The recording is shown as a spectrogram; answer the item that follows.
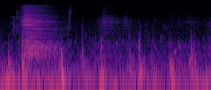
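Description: Small waves lapping against a fishing boat's hull, with wind rumble on the microphone, a short rush of noise about half a second in, and scattered light knocks.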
